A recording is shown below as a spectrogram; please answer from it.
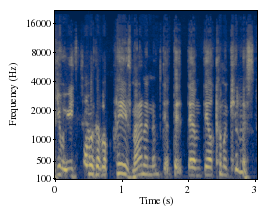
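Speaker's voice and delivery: high, urgent warning to a friend; retold freaking out. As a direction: act out panicked alarm. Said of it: "I was really freaking out".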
